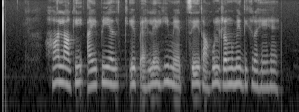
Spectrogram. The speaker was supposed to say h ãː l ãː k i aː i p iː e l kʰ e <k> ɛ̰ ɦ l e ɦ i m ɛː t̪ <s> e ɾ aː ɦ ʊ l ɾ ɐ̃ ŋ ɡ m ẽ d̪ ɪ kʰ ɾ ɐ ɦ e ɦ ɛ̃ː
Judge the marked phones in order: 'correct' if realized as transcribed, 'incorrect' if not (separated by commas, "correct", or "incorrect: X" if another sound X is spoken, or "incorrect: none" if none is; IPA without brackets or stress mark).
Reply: incorrect: p, correct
